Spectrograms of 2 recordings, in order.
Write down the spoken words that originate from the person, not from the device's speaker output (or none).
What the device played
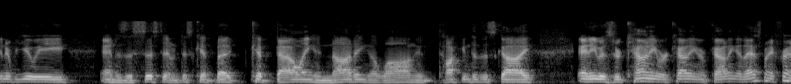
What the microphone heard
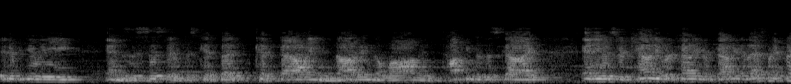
none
